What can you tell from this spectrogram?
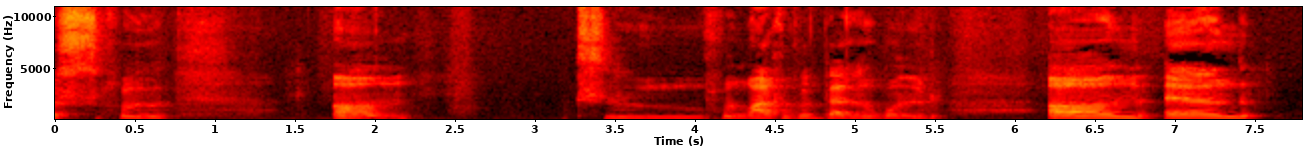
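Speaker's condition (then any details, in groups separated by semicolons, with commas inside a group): Moebius syndrome; small tongue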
